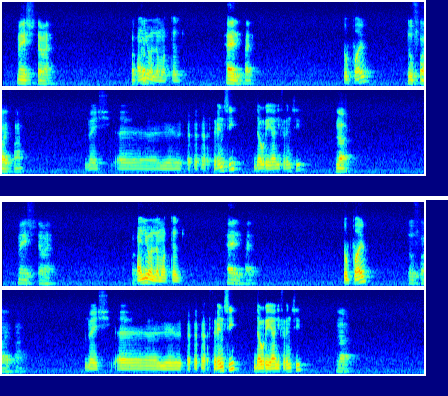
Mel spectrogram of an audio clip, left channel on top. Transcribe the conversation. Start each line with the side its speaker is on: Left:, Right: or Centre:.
Left: ماشي تمام
Right: <laughs>
Left: فكر
Right: حالي ولا معتزل
Left: حالي حالي
Right: توب فايف
Left: توب فايف آه.
Right: ماشي آه... فرنسي دوري يعني فرنسي
Left: لا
